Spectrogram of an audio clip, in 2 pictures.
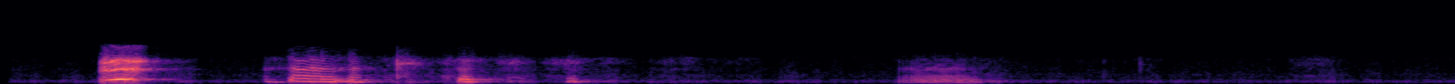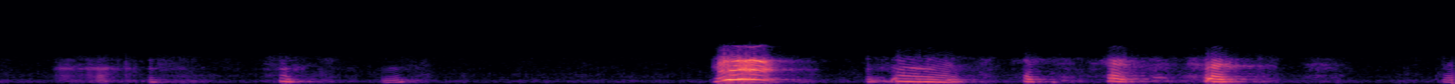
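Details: A mother's hiccups: two sharp, abrupt adult hiccup sounds, each followed by her young son's giggling, with quiet pauses between.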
